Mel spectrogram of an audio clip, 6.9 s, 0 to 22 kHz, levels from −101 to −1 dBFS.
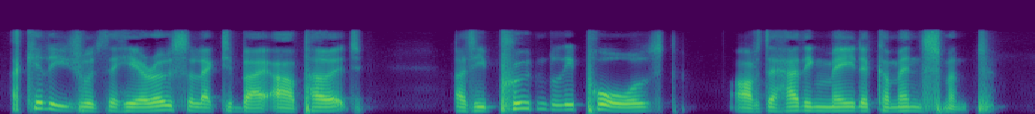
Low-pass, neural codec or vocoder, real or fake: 7.2 kHz; codec, 24 kHz, 0.9 kbps, WavTokenizer, large speech release; fake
